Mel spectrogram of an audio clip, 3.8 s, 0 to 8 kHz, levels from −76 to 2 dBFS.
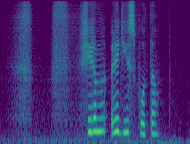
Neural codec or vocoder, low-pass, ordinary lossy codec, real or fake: codec, 16 kHz, 0.2 kbps, FocalCodec; none; none; fake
